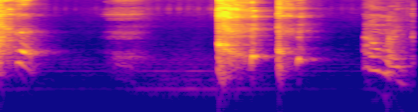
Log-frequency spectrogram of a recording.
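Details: A sick baby boy with a little cough, which stopped after honey and garlic and then restarted: several short, small infant coughs with quiet breaths between bursts; a cough.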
